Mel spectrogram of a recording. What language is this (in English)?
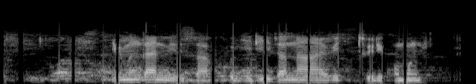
Kinyarwanda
